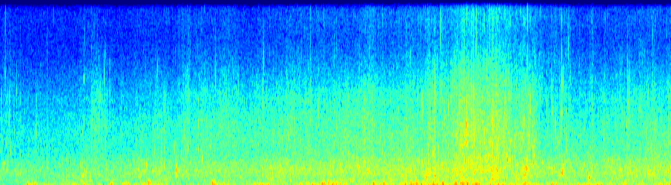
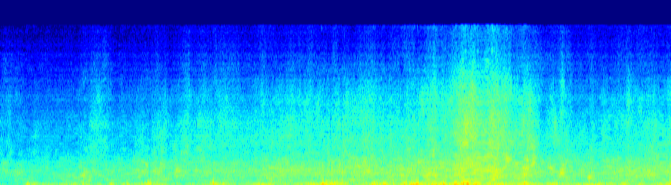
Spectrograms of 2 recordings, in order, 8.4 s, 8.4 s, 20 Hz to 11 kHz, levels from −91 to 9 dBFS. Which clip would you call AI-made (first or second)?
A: second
